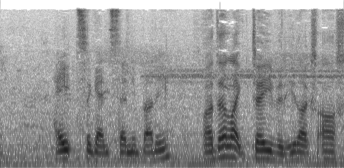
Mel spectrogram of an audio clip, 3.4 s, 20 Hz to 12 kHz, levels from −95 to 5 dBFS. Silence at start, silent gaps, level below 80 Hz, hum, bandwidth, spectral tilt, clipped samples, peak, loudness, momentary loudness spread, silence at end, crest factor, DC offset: 0 s; none; -40 dBFS; none; 10.5 kHz; -4.5 dB/octave; under 0.1%; 0 dBFS; -17 LUFS; 10 LU; 0 s; 16 dB; under 0.1%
